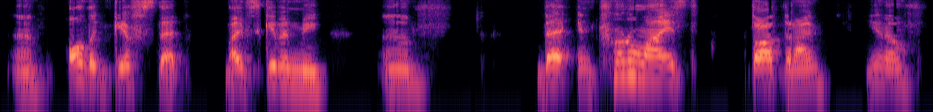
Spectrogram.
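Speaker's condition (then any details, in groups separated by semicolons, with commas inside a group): Cerebral palsy; mainly lower limbs affected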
